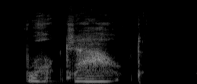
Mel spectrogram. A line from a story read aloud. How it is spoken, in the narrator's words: Hortensia whispered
